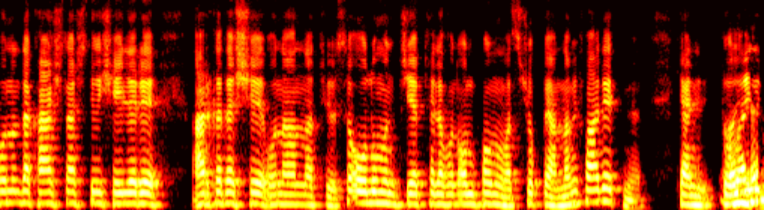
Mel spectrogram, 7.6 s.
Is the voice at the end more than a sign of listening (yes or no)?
yes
